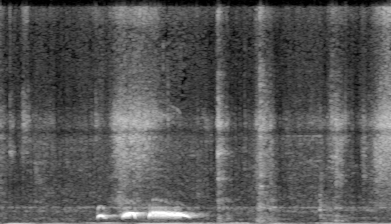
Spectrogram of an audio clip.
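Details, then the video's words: A spotted dove calling to a rival, lure recording: a single phrase of two quick notes and a drawn-out wavering coo, then faint clicks and a persistent low hum. "Pancingan burung tekukur gacor manggil lawan"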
